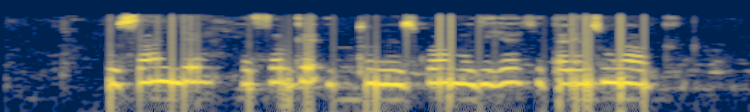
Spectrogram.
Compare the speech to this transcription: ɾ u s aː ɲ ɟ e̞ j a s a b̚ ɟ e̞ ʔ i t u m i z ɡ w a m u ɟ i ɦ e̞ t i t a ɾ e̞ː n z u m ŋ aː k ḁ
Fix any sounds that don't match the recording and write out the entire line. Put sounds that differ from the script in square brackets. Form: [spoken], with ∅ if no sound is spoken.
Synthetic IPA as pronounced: ɾ u s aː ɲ ɟ e̞ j a s a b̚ [ɡ] e̞ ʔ i t u m i z ɡ w a m u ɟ i ɦ e̞ [c] i t a ɾ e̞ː n z u m ŋ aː k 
